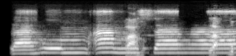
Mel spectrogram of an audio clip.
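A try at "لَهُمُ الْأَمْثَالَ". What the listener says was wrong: Bukan lahum. Lahul amsala.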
